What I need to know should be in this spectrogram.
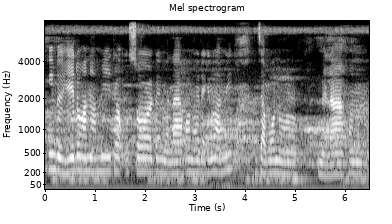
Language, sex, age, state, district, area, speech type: Assamese, female, 45-60, Assam, Morigaon, rural, spontaneous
